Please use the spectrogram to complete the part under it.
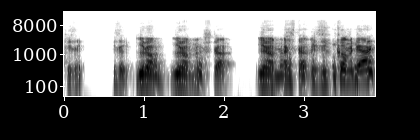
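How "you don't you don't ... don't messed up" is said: put-on muttering, muffled through a covered mouth. Retelling a movie scene, imitating Will Smith talking behind his hand. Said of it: "Will Smith's covering his mouth".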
